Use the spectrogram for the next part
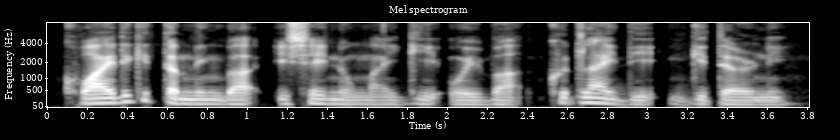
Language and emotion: Manipuri, neutral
